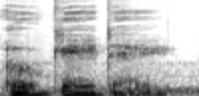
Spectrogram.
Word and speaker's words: Ogedei: pivotal decision to name his third son Ogedei, pronounced Ogedei, as the Great Khan Kagan, the supreme ruler of the entire empire.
